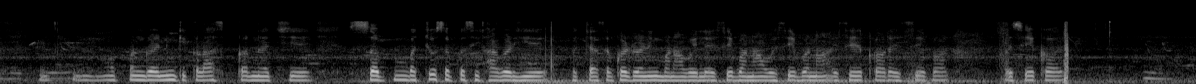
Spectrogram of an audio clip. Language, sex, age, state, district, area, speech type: Maithili, female, 18-30, Bihar, Araria, urban, spontaneous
